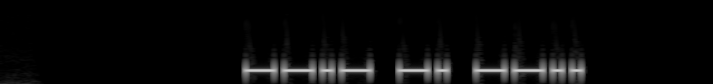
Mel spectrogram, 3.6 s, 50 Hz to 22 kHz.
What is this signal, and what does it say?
Morse code, heard as a keyed tone, about 25 wpm, 700 Hz. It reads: QNZ
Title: USA Call Sign Postfixes - 3 Letters 25wpm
